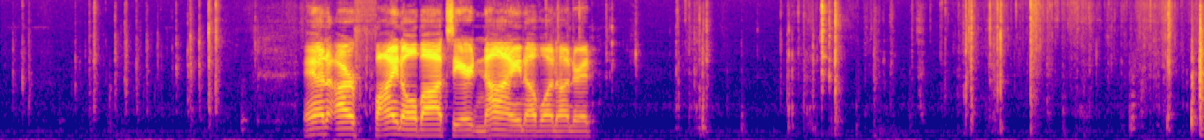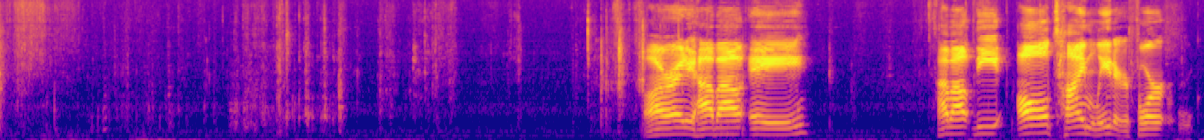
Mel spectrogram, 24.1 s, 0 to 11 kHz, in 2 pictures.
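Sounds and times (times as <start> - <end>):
packaging tearing and crinkling: 9.1 - 12.4.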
